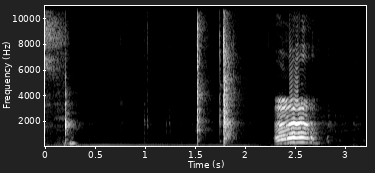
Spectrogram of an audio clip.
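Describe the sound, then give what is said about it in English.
A can of Truly Lemonade, about the size of an Arizona can, is opened for the mic with a short fizzy hiss, then two sharp, loud cracks of the tab over a low steady hum, followed by a brief voiced exclamation. “And I'm going to open it now for the mic.”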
